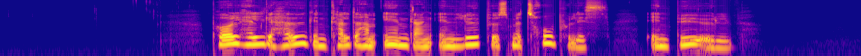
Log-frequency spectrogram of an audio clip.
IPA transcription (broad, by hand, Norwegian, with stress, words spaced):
ˈʔɑndʁeɪ ʃɛʋˈʃɛŋkʊ ˈʔɑːʋslʉtə ˈlɑnˌslɑːɡskɑʁɪˌæːn ˈpoː ˈjɛməˌbɑːnə ˈmeː ˈʔeːɛm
